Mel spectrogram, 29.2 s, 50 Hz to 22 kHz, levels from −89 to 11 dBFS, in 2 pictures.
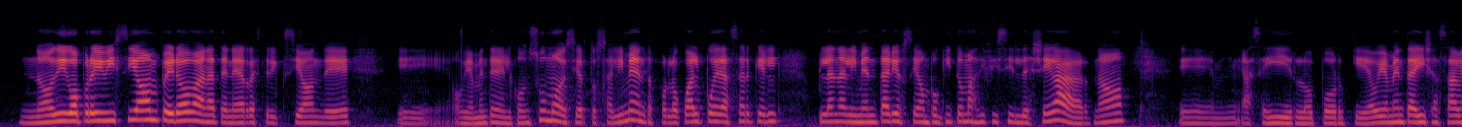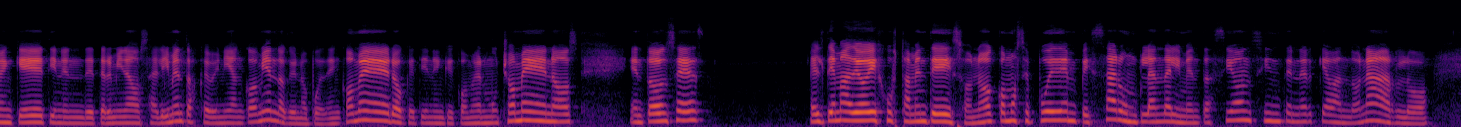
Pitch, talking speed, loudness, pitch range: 215 Hz, 165 wpm, -32 LUFS, 190-245 Hz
